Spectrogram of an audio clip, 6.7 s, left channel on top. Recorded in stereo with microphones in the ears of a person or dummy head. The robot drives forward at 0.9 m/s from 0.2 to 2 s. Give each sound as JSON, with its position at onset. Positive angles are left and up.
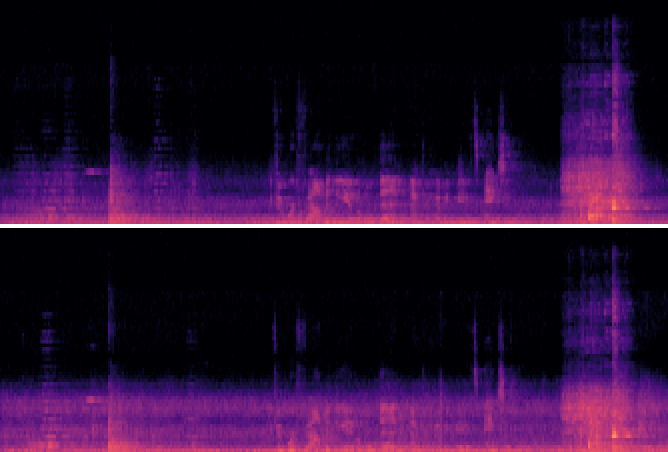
{"t": 1.1, "sound": "tapping", "side_deg": -35, "distance_m": 2.5}
{"t": 2.7, "sound": "a man speaking", "side_deg": 0, "distance_m": 1.8}
{"t": 5.6, "sound": "dishes clattering", "side_deg": 25, "distance_m": 0.6}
